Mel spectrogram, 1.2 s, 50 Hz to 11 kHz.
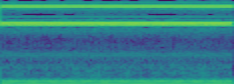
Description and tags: industrial scape2
A Casio CZ-101, abused to produce interesting sounding sounds and noises
12bit, alias, casio, cosmo, crunchy, cz, cz101, digital, glitch, synthesizer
